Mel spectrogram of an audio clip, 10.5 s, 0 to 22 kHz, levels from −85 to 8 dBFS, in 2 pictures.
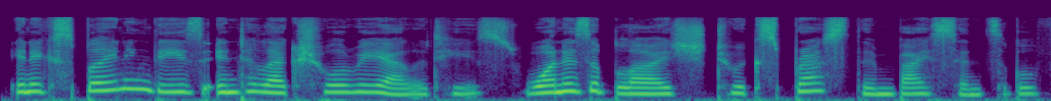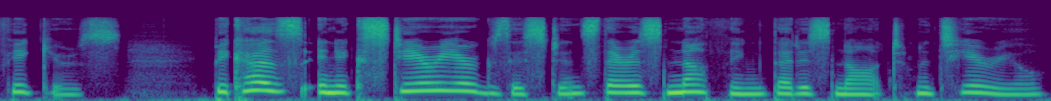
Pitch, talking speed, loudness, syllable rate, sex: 245 Hz, 145 wpm, -20 LUFS, 5.3 syllables/s, female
